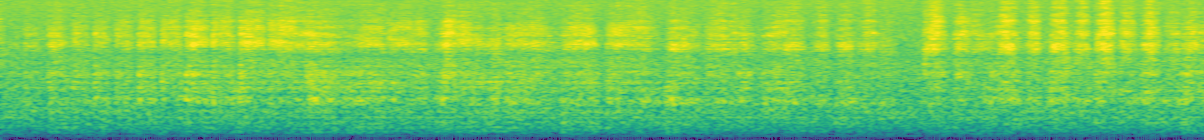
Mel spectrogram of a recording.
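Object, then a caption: Paper sketchbook page rubbed with a paper blending stump. A paper blending stump held in the fingers rubs and scratches in small circular motions over a pencil-drawn rose on a flat sheet of spiral-bound sketch paper resting on a wooden desk, while the other hand steadies the page. The result is a quiet, steady, bright hissing scrape with almost no low end, rising and falling in soft swells as the stump circles.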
